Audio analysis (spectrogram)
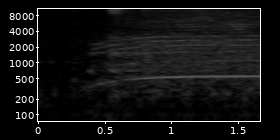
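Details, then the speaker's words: Lenovo ThinkCentre M72e with no display and missing VCore and VCCSA: the CPU fan spins up to a loud, steady whir and stays at full speed instead of slowing down, indicating a motherboard fault. "as you can see the fan in here this one it's turning on at full speed let me disconnect it to avoid the noise"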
